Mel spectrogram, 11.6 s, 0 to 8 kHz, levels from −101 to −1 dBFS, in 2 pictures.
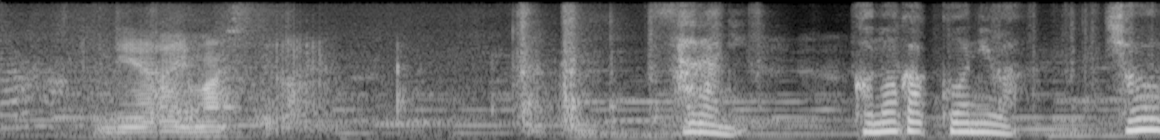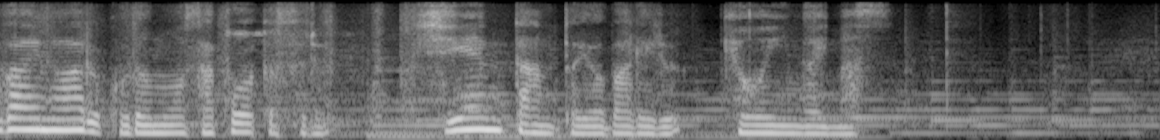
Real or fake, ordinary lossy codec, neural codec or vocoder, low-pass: fake; none; codec, 16 kHz, 6 kbps, DAC; 7.2 kHz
